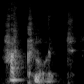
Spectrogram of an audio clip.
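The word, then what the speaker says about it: Hakluyt: now I can pronounce it's called hackit hackit was an Elizabethan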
